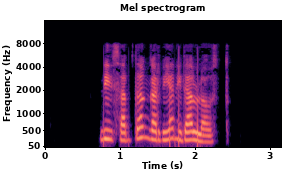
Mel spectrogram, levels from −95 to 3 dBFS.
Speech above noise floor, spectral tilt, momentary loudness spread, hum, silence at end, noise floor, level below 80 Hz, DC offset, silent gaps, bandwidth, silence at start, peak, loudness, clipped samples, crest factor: over 70 dB; -4.5 dB/octave; 10 LU; none; 0.85 s; under -90 dBFS; -56 dBFS; under 0.1%; none; 8.4 kHz; 0.75 s; -4 dBFS; -20 LUFS; under 0.1%; 18 dB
